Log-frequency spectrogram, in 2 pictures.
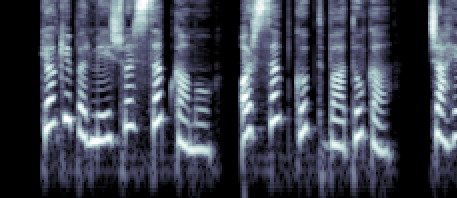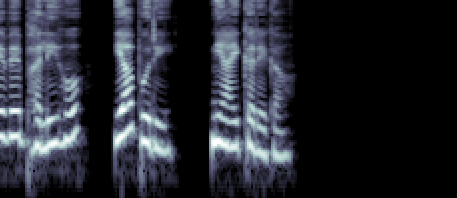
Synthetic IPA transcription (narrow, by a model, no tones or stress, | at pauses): kjõːkipɐɾmeːʃwəɾsɐb̚kaːmõ | ɔːɾsɐbɡʊp̚t̪baːt̪õka | t͡ʃaːɦeʋebʱɐliɦoː | jabʊɾi | njaːikɐɾeːɡaː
